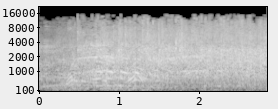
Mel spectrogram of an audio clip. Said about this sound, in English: I'm rolling my eyes at the studio audience applauding at that.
